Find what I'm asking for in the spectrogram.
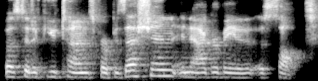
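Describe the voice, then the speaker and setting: A woman playing a stern, sharp-tongued law enforcement agent who speaks with clipped authority in a drama table read. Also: on the low side, moderate pace, natural voice. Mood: cool briefing. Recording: roomy, echoing room sound.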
